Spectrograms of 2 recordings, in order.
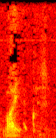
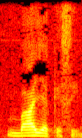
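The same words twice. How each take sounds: First: Susurro ronco y muy suave, casi sin voz; voz ronca de la madre. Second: Said in the usual way. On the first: Retold or imitated. (madre enferma responde a su hija, con voz ronca y apagada) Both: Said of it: "con la voz ronca".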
